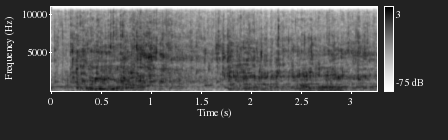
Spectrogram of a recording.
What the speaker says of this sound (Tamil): மலோட செடிக்கும் மாங்கன்றுக்கும் தண்ணி ஊற்ற போகிறோம்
